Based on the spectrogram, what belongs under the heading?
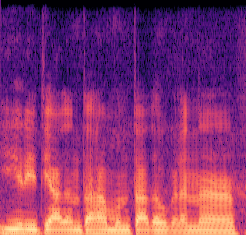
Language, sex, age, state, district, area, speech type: Kannada, male, 45-60, Karnataka, Bangalore Rural, rural, spontaneous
